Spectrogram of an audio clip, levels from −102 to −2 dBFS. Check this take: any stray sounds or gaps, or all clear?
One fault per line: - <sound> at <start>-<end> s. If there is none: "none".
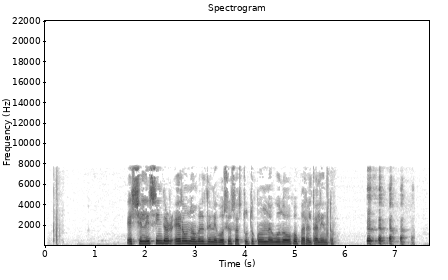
- laugh at 6.4-7.4 s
